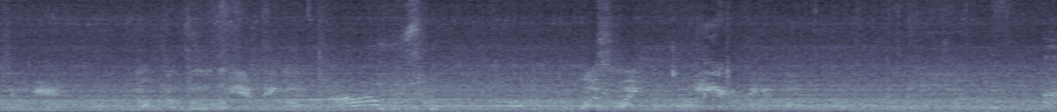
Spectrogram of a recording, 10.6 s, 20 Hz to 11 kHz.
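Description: Inside a 2005 Gillig Phantom transit bus under way: a steady hum from its Cummins ISL diesel and drivetrain, with a faint constant whine, under indistinct voices of people talking.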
